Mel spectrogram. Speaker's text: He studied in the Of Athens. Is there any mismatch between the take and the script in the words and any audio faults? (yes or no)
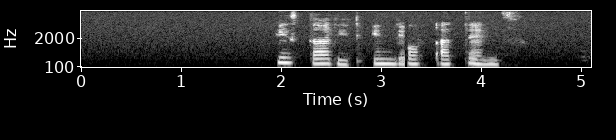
no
